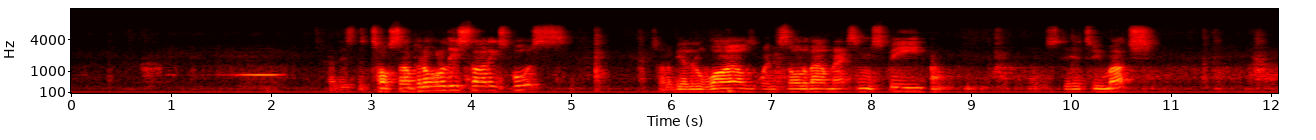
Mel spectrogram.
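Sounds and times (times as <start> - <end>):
steady pure tone: 0.0 - 5.1
faint background hum: 0.0 - 12.0.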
